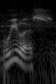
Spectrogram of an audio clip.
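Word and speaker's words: Builes: And it's Buelis, but it's spelled B-U-I-L-E-S.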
